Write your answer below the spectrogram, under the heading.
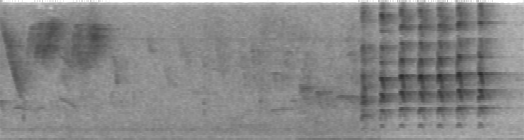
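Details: Southern lapwing with chicks gives a burst of about six loud, harsh, strident notes every half second after softer high calls, over a low background rumble.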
